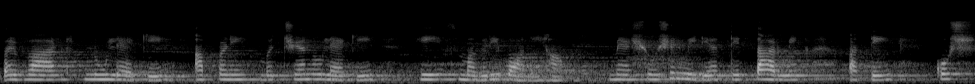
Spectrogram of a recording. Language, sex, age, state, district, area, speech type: Punjabi, female, 30-45, Punjab, Sangrur, rural, spontaneous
